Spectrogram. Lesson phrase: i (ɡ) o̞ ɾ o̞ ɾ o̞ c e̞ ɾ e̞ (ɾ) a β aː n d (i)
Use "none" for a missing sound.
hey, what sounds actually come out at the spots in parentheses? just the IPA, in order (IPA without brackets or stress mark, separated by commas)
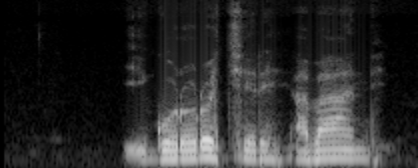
ɡ, none, i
